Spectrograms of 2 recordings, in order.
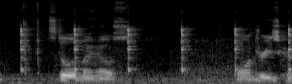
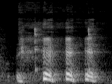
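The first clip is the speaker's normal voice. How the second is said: loud laugh; 12 semitones higher, 8 dB louder than usual. Real, not acted. Laughs at sitting on chair edge.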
